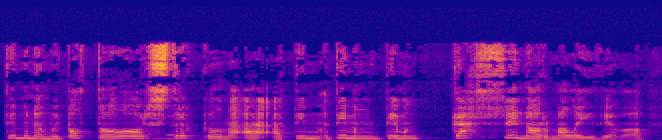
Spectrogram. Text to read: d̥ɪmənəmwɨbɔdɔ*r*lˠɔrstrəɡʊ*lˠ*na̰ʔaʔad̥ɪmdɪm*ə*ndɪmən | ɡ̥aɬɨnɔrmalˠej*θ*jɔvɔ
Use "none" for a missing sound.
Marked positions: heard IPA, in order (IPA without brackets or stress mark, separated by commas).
none, lˠ, ə, ð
